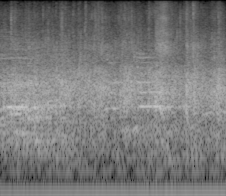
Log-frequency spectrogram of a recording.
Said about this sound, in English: If you believe that, clap your hands and shout hallelujah.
